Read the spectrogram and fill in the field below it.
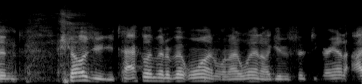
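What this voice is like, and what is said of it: Usual voice. Nothing is said of it.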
